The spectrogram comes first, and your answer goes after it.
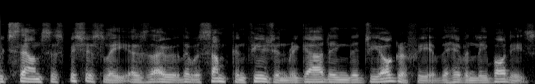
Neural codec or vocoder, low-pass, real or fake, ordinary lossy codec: none; 7.2 kHz; real; MP3, 48 kbps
